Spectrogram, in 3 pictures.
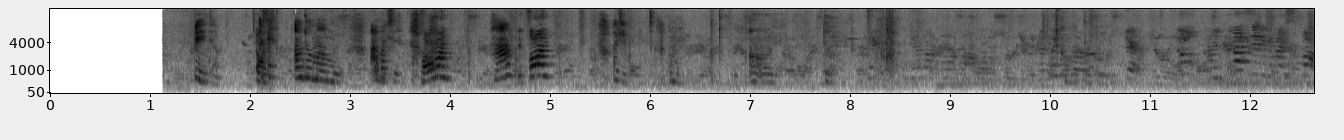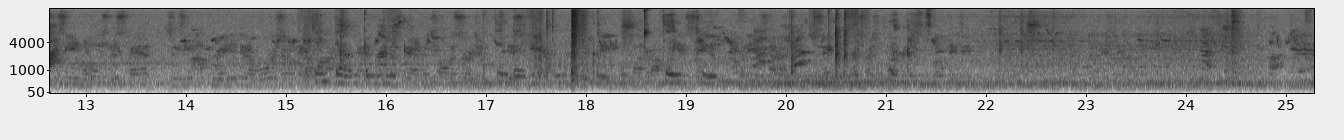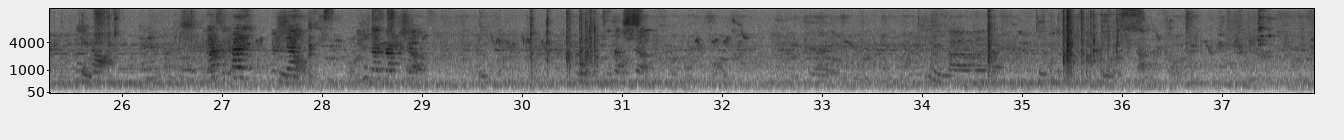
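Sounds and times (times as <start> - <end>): young child talking and babbling: 1.3 - 37.9.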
